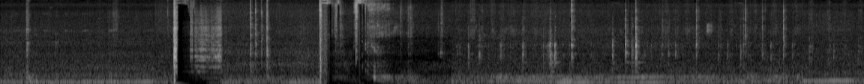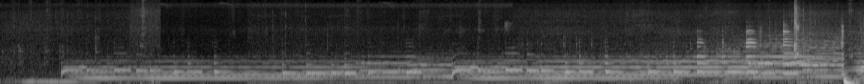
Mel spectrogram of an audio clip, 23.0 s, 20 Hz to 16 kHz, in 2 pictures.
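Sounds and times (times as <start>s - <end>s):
hand tools clicking on metal parts: 2.2s - 12.9s
background music: 12.4s - 23.0s.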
